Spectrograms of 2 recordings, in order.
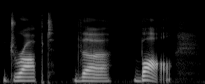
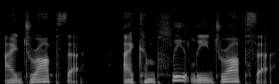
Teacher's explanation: The D and the T sounds kind of merge together.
